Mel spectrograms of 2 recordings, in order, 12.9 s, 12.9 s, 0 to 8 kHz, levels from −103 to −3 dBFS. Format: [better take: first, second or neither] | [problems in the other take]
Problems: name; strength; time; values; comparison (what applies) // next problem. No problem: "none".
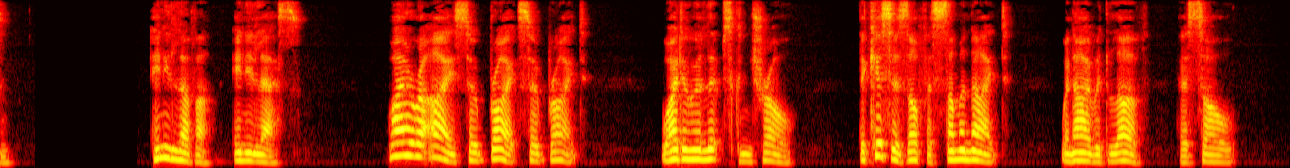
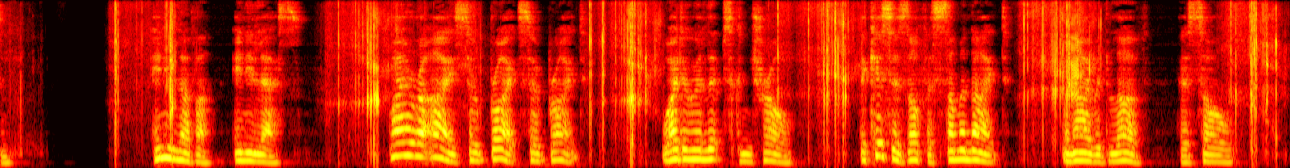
first | background sound (Chewing, mastication); 7 dB below the speech // room echo; dies away in 0.4 s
